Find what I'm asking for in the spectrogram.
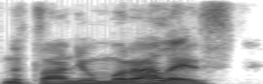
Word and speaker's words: Nathaniel Morales: And next up from within the MIH ranks, we have Nathaniel Morales, if I've pronounced that right, Nathaniel.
